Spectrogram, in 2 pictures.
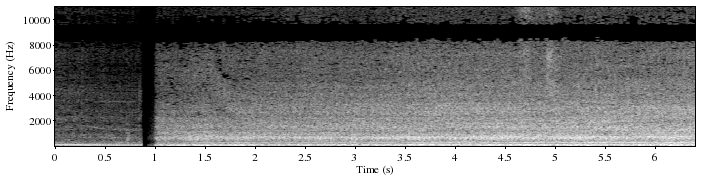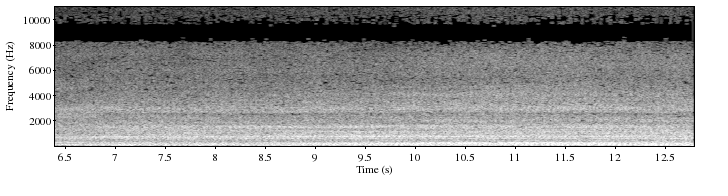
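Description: A tractor engine drones steadily as it pulls a heavy trailer across a field.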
